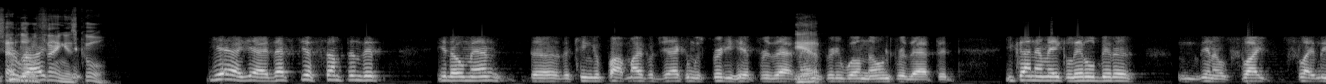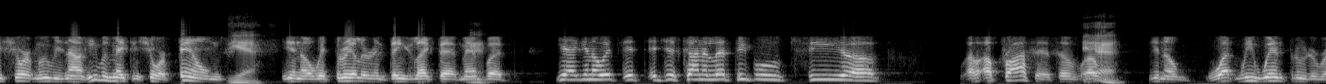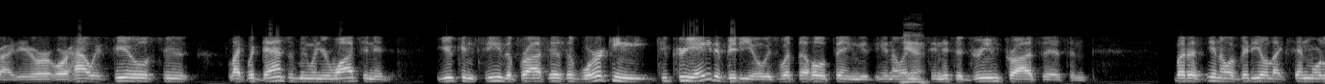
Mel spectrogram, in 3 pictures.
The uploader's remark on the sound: chats on the phone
